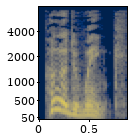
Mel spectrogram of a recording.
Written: hoodwink

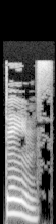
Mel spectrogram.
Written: dames

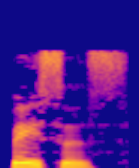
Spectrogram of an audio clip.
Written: basses

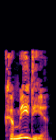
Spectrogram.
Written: comedian

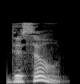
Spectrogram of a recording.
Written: disown

